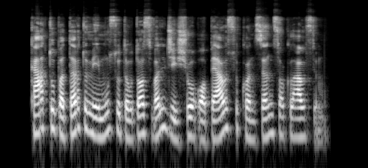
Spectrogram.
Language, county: Lithuanian, Alytus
